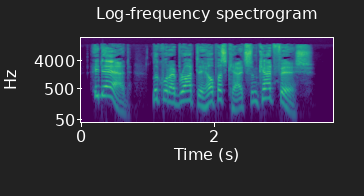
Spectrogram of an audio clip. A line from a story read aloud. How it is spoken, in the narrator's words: She excitedly exclaims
